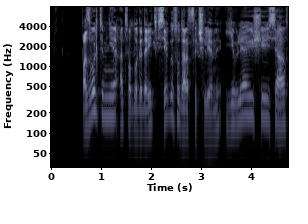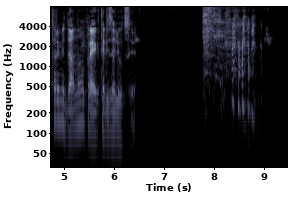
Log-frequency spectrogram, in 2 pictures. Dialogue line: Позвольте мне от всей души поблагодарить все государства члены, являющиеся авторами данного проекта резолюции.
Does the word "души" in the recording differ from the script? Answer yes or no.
yes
